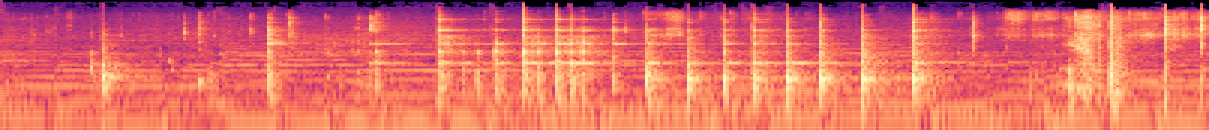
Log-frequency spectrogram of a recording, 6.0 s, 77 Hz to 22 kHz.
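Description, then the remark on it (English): A small rolling pin, used in place of a muddler, muddles plums in 45 ml of Woodford Reserve bourbon inside a glass: scattered clinks, then a steady run of about ten quick, sharp knocks against glass, with a bright ringing edge and no talking. “So I don't have a muddler at home, so I've stolen a small rolling pin out of the drawer. Now I'm muddling the plums in the bourbon.”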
